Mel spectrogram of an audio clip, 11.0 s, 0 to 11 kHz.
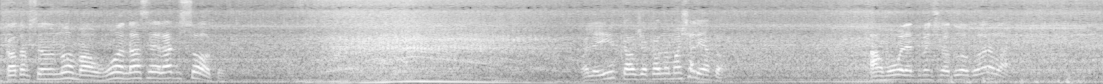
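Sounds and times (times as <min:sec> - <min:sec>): car engine revving: 0:02.5 - 0:11.0.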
